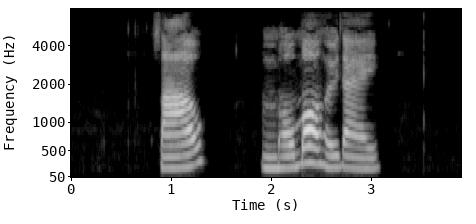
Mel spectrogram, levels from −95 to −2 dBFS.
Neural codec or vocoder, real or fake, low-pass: codec, 16 kHz, 16 kbps, FreqCodec, larger model; fake; 7.2 kHz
